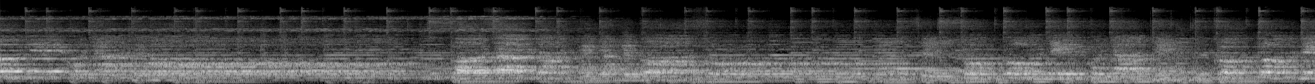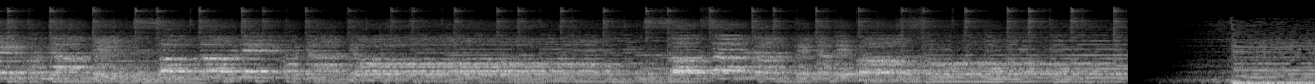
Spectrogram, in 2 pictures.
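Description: Church choir singing a slow hymn in phrases, with a low bass accompaniment and a steady high ticking beat.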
